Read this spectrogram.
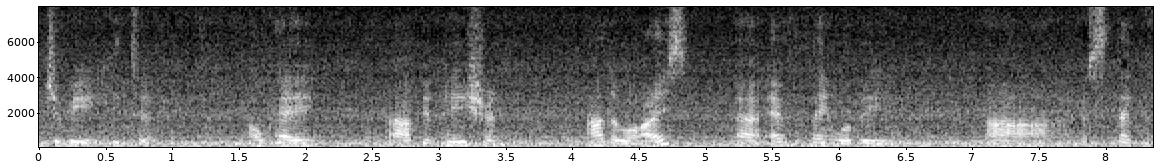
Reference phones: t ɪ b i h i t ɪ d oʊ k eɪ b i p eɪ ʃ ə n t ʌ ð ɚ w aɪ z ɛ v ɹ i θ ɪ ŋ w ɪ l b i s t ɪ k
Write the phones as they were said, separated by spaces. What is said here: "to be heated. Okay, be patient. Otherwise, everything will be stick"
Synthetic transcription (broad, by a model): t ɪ b i h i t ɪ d oʊ k eɪ b i p eɪ ʃ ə n t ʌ ð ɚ w aɪ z ɛ v ɹ i θ ɪ ŋ w ɪ l b i s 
